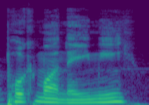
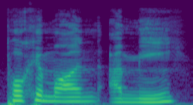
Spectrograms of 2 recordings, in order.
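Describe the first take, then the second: First: The name is said like English 'Amy'. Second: The name is said like French 'ami'. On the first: The pun is missed. The speaker calls it wrong. "way pe- people pronounce it" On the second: It is a pun on the French for my friend. The speaker calls it right. "it's a pun for the French mon ami"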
